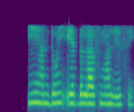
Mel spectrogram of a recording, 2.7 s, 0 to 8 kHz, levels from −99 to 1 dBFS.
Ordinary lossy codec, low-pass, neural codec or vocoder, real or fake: AAC, 16 kbps; 7.2 kHz; codec, 24 kHz, 0.9 kbps, WavTokenizer, small release; fake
